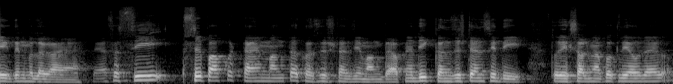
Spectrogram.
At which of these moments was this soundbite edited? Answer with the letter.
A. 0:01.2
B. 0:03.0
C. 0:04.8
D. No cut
A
